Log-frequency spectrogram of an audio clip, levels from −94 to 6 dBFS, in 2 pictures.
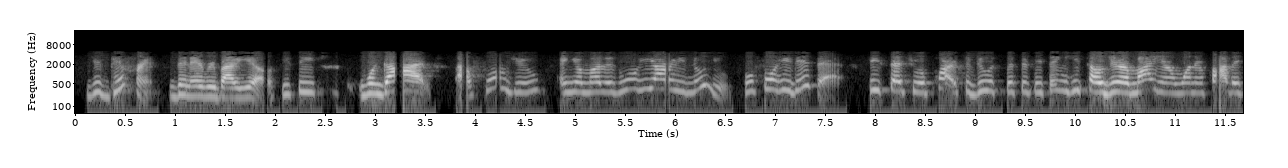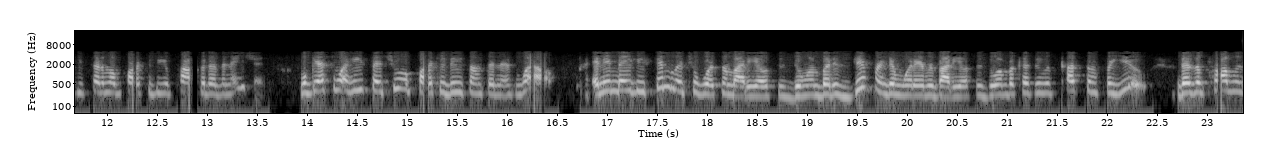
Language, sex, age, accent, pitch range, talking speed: English, female, 30-49, American, 235-300 Hz, 235 wpm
